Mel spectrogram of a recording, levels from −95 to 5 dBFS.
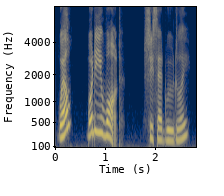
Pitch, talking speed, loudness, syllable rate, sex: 245 Hz, 170 wpm, -19 LUFS, 5.2 syllables/s, female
